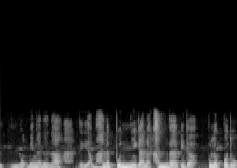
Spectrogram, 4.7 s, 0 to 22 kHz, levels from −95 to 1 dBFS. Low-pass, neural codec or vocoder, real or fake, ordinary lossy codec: none; none; real; none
